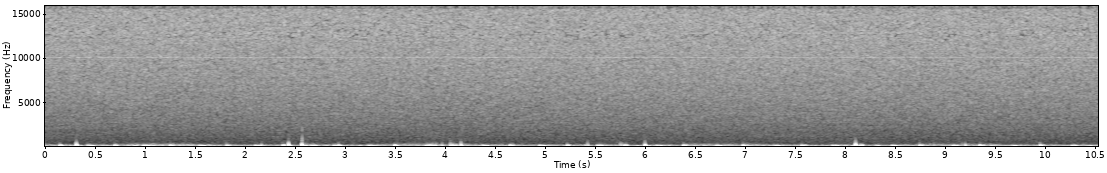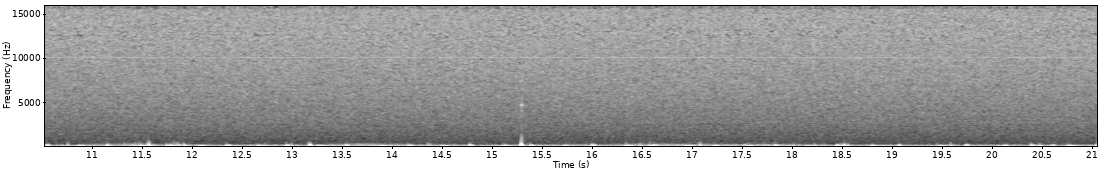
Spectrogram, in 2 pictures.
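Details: Heartbeat recorded during a workout, followed by short recovery: rapid, low-pitched beats around 100 per minute during exertion. A normal exercise-related rise in heart rate.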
